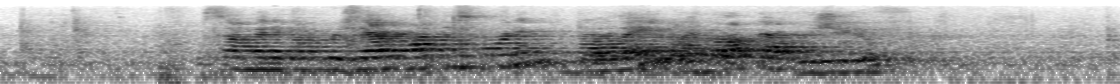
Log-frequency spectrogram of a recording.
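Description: An older woman sings in an echoing room.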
